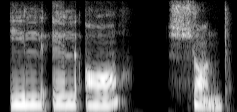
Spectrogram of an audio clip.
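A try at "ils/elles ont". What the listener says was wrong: লাস্টে অ নাই, জাস্ট ইল এল আছে। হ্যাঁ, ইল এল সন্ত।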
